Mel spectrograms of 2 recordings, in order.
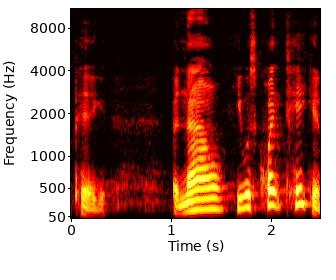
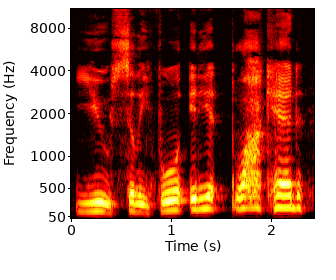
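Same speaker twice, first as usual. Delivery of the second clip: higher, louder angry scolding; furious guard; 6 semitones higher, 3 dB louder than usual. A narrator's reading. Guard rages at the foolish man, loud and angry. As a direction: berate him, building.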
